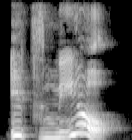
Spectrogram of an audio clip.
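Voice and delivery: gasp, then draw the reveal out slowly; surprised gasp. Acted. Recapping Emma's shock at finding Neil, surprised. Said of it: "is surprised to realize".

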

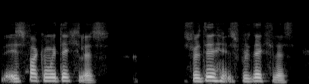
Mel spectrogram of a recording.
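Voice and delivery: high-pitched exasperation; exasperated. Real, not acted. Gamer fed up with empty game hype, exasperated. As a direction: protest it, voice pitched right up. Ranting at hype without gameplay.

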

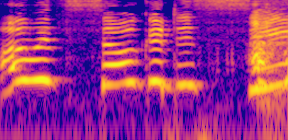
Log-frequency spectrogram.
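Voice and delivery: high, loud gushing greeting; sugary overexcited fan voice; gushing stranger. Retold or imitated. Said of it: "and she kept going".

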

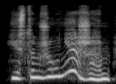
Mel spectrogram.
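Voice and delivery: put-on high-pitched boyish protest; indignant cry. A narrator's reading. Maciuś protesting to the enemy officer, crying out. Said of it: "krzyknął Maciuś".

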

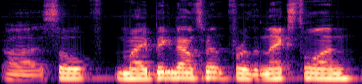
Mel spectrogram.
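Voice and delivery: talking while eating; words round a bite of food; mouth full. Real, not acted. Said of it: "sorry I'm eating".

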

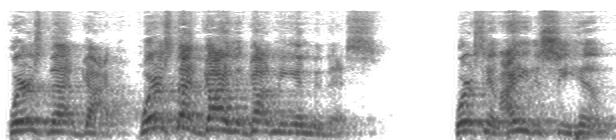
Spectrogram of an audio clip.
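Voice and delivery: high, loud, urgent demand; grieving mother loudly demanding the prophet; desperate demand. Acted. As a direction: call out for the man who got her into this.

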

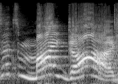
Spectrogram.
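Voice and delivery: high, slow, loud indignant owner; indignant lady. Retold or imitated. Owner catching a stranger taking her dog, slow indignant. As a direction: claim the dog flatly. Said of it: "She goes".

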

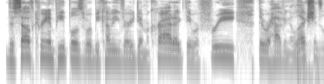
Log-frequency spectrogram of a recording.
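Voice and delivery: normal talking voice

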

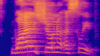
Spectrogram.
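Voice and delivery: usual speaking voice

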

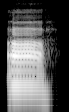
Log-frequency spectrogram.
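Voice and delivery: high loud echoed yelp; the mountain echoing the boy's yell; echo of the cry. A narrator's reading. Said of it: "oyó una voz repitiendo".

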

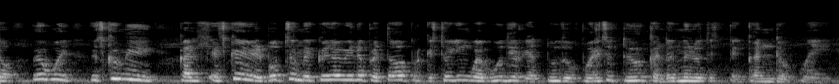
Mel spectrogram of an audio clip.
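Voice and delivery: lightly voiced bragging buddy; a hint of a boastful friend; mild imitation of a show-off; mocking the friend. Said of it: "Y siempre decía".

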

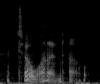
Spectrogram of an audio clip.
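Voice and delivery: fast, breathy whisper. Real, not acted. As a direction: whisper it to yourself. Repeated under breath.

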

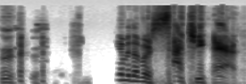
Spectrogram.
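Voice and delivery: drawn-out mock boast, high and loud; mock rich demand. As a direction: stretch it out like a spoiled star.

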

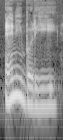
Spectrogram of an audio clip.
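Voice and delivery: ordinary talk, nothing marked

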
